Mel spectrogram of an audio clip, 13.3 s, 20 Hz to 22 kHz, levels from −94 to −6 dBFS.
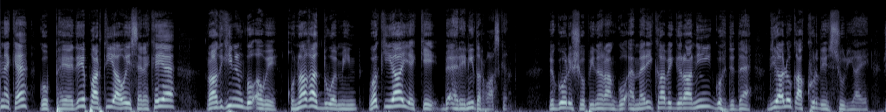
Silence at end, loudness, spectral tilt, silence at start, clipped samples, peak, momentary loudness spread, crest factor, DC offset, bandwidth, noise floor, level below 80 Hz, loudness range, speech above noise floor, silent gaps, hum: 0.25 s; -35 LUFS; -5.5 dB/octave; 0 s; under 0.1%; -14 dBFS; 11 LU; 20 dB; under 0.1%; 16 kHz; -61 dBFS; -46 dBFS; 5 LU; 27 dB; none; none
